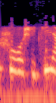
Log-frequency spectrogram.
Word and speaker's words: furoshiki: Donc le furoshiki, hein, le U, on le prononce OU, c'est l'art japonais du pliage et du nouage du tissu.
